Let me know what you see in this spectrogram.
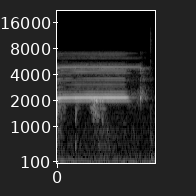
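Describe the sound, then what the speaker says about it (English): A mobile phone rings with a steady, shrill electronic tone. It sounds close and sustained for about a second before cutting off, followed by faint clicks. "Is that your phone?"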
